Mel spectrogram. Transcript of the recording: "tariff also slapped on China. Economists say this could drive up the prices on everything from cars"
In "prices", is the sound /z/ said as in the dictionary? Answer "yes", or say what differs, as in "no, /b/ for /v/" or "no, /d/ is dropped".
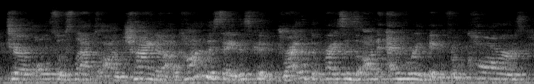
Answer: yes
